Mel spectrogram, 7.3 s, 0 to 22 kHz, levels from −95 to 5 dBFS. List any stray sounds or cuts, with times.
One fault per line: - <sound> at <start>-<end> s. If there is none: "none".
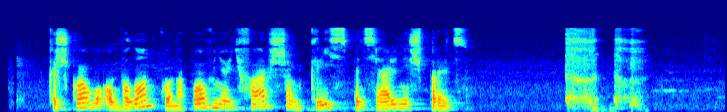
- cough at 5.6-6.5 s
